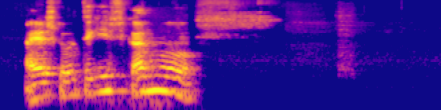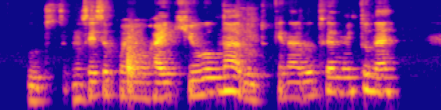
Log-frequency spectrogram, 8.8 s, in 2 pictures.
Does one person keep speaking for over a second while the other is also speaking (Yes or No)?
No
